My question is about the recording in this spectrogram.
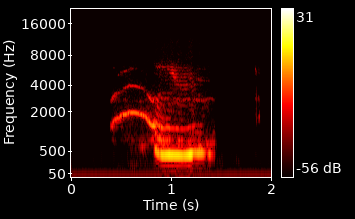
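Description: A single high, drawn-out animal-like call, about a second long, that rises slightly and then slides down steeply in pitch.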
